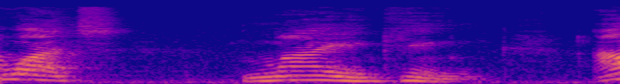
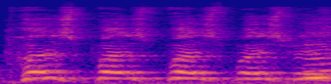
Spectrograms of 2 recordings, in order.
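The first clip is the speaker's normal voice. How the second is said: raised, urgent chant of push; louder and higher urging nurses; 4 semitones higher, 4 dB louder than usual. Retold or imitated. Nurses urging her to push, raised chant. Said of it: "So now they like".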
